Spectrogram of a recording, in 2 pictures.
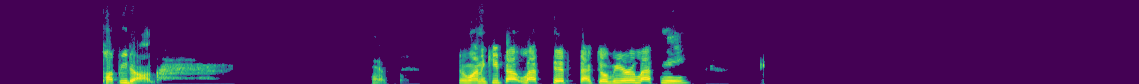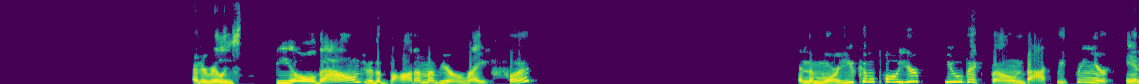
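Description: A young woman speaks calmly and clearly, close to a microphone, in short phrases with pauses.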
